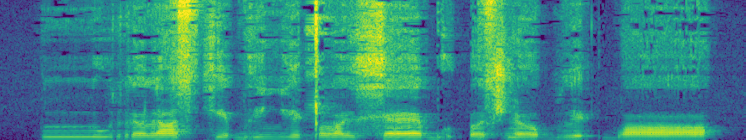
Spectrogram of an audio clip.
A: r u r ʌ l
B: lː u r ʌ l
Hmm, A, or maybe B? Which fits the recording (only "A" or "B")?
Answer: B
